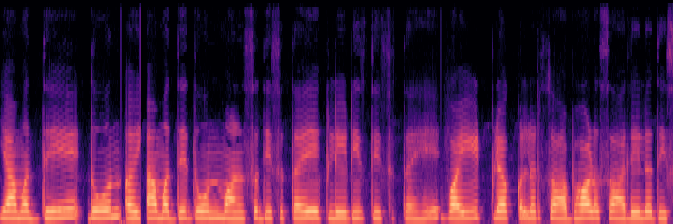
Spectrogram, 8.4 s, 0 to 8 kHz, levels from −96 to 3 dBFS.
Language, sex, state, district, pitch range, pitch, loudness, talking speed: Marathi, female, Maharashtra, Pune, 240-255 Hz, 250 Hz, -17 LUFS, 135 wpm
